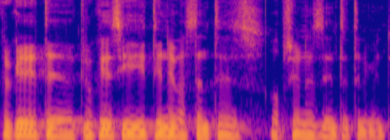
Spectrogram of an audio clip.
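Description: In a very clean recording with a silent background, a man speaks with a Mexican accent, a fairly low pitch and monotone, flat intonation. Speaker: podcast co-host. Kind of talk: casual chat.

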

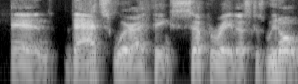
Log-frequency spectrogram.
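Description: Speaking in an ordinary speaking voice with an American accent, a man holds a medium pitch with ordinary pitch variation at a moderate pace over a quiet background. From Texas. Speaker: diversity and inclusion consultant. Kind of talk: casual interview.

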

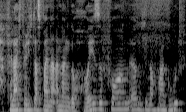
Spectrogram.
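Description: A man speaks with audible room echo. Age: 30s. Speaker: tech podcast host. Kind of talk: casual chat.

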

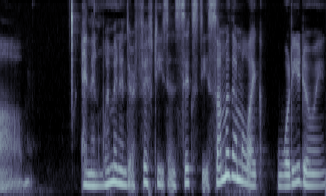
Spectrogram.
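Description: At a moderate pace and medium pitch, a woman with a plain, everyday voice talks with ordinary pitch variation. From US Northeast (South Bronx, New York). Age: 40s. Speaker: author. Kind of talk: casual interview.

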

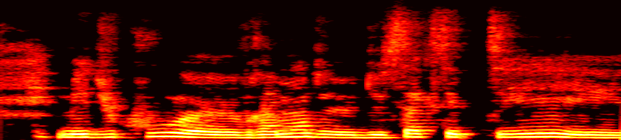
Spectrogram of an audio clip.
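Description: This is a woman with an unremarkable speaking voice. It sits fairly low in pitch, with fairly even intonation. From Franche-Comté, France. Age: 20s. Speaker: beauty pageant committee president. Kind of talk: casual interview.

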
